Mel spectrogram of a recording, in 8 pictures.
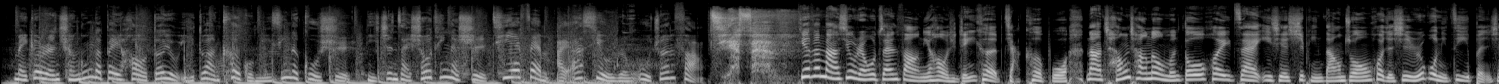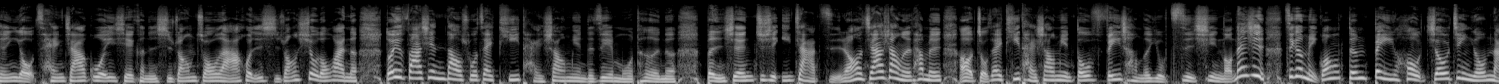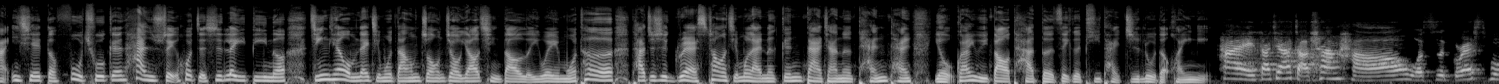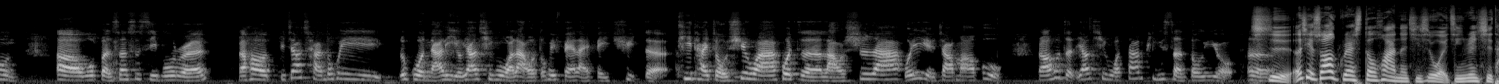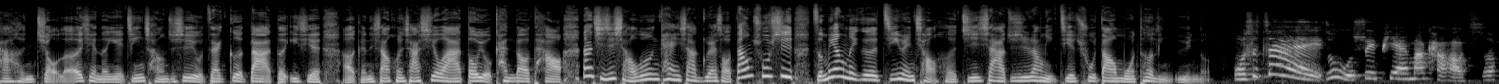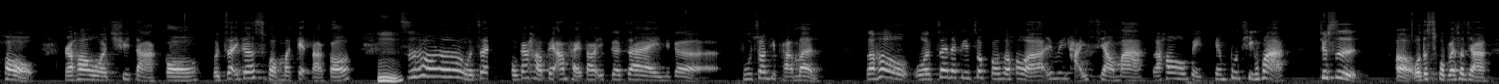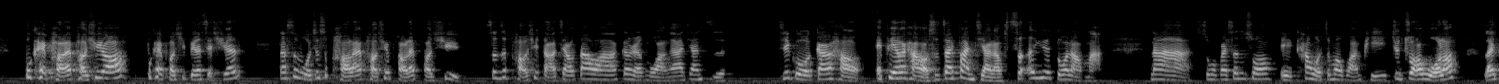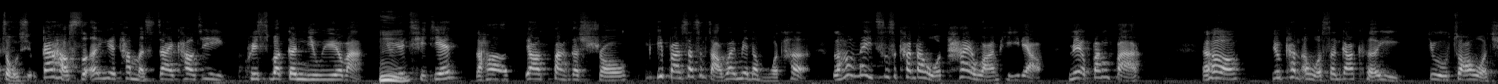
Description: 人物专访 资深模特儿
